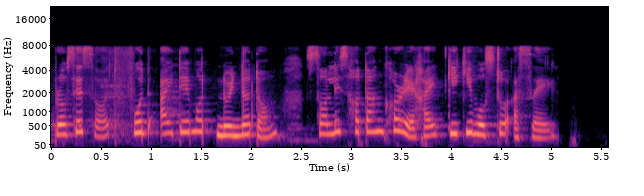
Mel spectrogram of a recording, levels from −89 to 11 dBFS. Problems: background sounds at intervals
